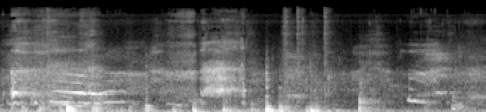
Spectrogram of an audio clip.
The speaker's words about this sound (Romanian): Și toată lumea cască. Încă o dată. Încă o dată. Deschideți gura mare, mare, mare și căsca.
